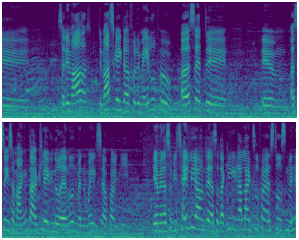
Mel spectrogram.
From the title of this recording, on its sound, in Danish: Reportage fra KVINFOs ‘Er du køn?’ workshop på Roskilde Festival 2017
